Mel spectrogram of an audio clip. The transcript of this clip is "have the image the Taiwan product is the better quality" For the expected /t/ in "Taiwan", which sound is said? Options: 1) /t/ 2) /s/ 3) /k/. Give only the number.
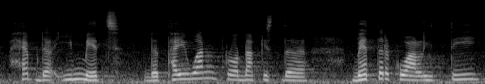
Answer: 1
